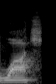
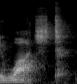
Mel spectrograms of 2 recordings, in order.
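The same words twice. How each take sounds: First: The ending does not sound like a t. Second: The ending sounds like a hard t. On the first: The speaker calls it wrong. "We don't say watched" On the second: The speaker calls it right. "Sounds like a T on the end of that"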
